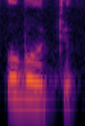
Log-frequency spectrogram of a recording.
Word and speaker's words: Ubuntu: Tell us what your understanding of Ubuntu, actually that's how it's pronounced, Ubuntu.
